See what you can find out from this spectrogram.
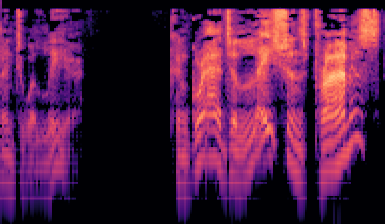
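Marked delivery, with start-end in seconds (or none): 1.7-3.8 high, loud congratulations; loudly mock-impressed, pitched up. A narrator's reading. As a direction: announce it for all to hear. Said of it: "I said loudly".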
